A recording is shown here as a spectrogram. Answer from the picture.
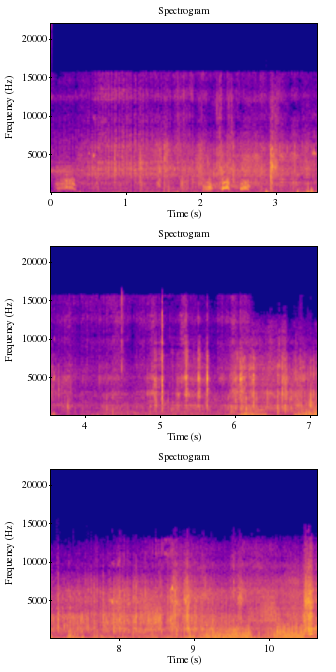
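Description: Wind rushing over the camera microphone and the tyres of a Pivot Phoenix carbon downhill mountain bike rolling over a dry gravel dirt trail, with scattered clicks and rattles of the bike. The rumble grows louder and steadier about six seconds in as the bike picks up speed.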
